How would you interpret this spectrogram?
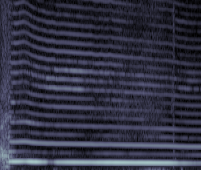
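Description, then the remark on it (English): A person imitates a wolf howl with one long, loud, steady tone that starts with a quick rise and then drifts very slightly lower in pitch across the whole stretch. “Especially with my wolf howl I did at the last episode. That was a pretty good one, though. Yeah. Can you repeat that performance?”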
